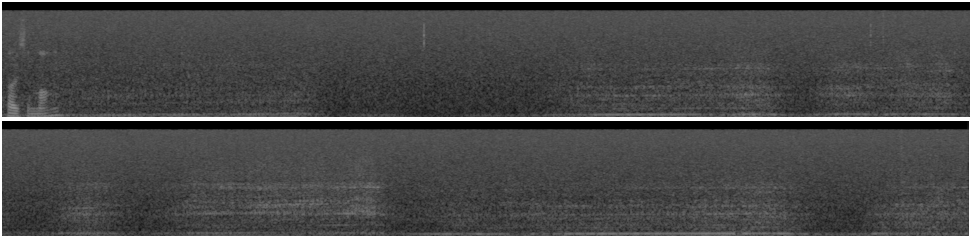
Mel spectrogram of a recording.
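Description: A heavy truck engine rumbles steadily, rising and falling as it drives.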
